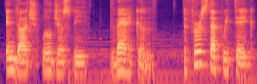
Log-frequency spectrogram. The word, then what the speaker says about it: werken: Werken becomes werk. Werken is a short vowel infinitive. The E is pronounced short in both the infinitive verb and the stem.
